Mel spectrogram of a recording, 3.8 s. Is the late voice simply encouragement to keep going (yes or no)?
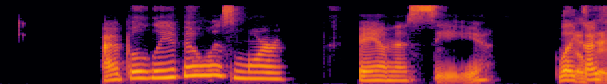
no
